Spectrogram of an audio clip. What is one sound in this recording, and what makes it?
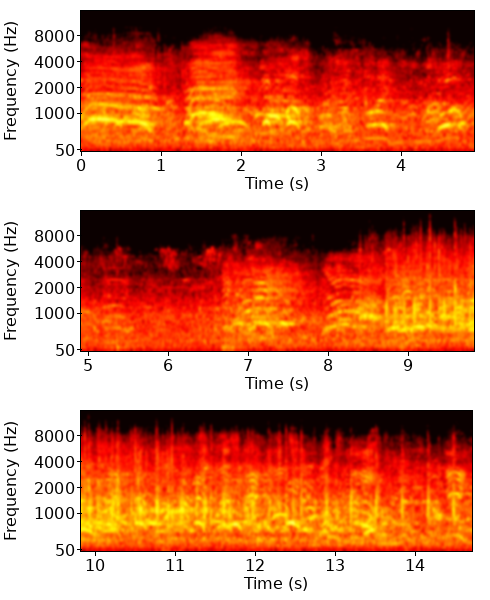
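Male rugby players shout to each other outdoors across an open field.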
